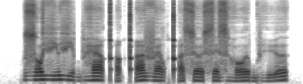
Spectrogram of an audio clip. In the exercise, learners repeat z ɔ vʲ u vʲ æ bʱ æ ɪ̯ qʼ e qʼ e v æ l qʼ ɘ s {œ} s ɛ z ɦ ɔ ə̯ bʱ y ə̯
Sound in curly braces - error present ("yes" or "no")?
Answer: no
